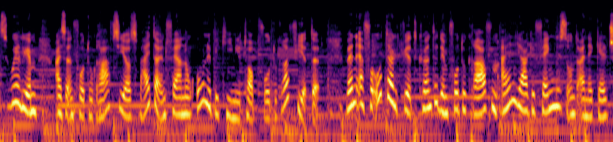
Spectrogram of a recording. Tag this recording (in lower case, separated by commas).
speech, music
